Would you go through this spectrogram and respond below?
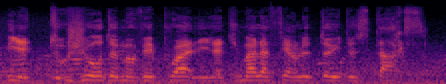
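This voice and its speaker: A man's voice: high voice, little pitch movement, normal speed, background noise, natural voice. A man playing a blunt, bitter, slangy rank-and-file soldier in a French-dubbed war film. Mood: gloomy.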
